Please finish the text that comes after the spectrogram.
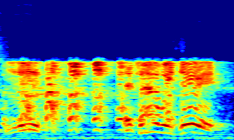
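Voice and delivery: a joking, hammed-up New Zealand accent; host clowning after hearing the beer is a New Zealand IPA, in a bad New Zealand accent. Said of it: "That was a horrible accent".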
